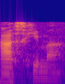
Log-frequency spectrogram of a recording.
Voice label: Bad, Greek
